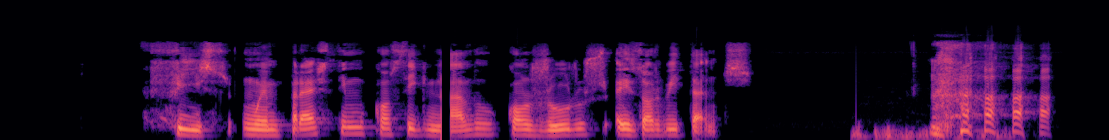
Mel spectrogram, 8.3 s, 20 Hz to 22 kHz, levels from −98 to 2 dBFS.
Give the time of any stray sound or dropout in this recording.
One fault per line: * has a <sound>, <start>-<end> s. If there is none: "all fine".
* has a dropout, 3.3-3.4 s
* has a laugh, 6.4-7.9 s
